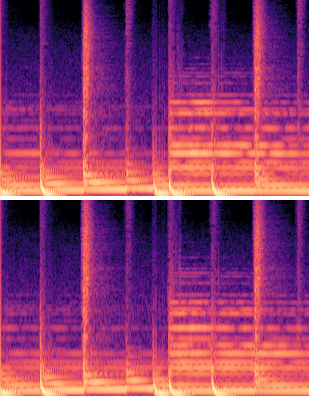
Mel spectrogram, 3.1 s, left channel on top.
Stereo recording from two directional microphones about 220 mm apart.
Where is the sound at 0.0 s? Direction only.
Centre (ahead or behind).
